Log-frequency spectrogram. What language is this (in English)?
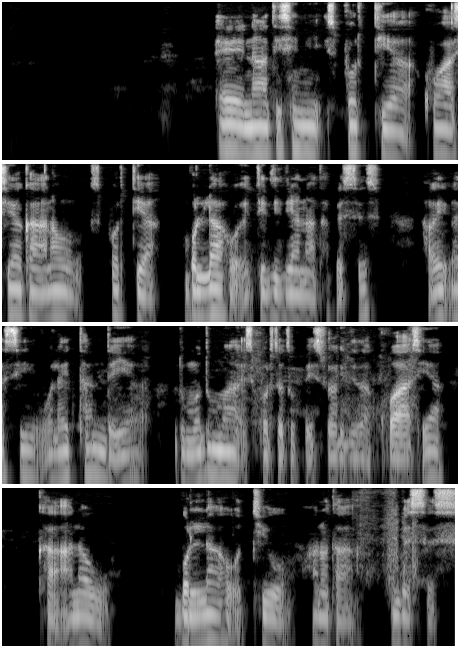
Wolaytta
